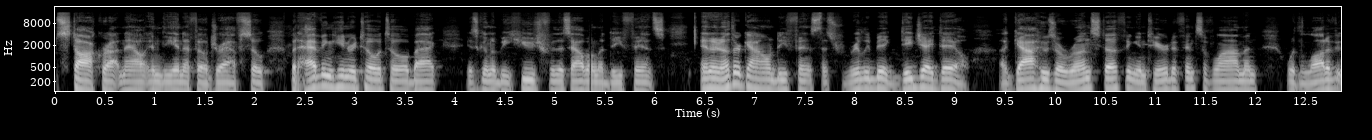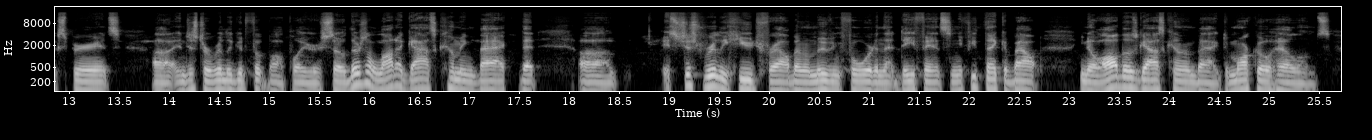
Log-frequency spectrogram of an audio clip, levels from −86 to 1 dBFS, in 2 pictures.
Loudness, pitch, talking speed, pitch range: -24 LUFS, 105 Hz, 210 wpm, 100-120 Hz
